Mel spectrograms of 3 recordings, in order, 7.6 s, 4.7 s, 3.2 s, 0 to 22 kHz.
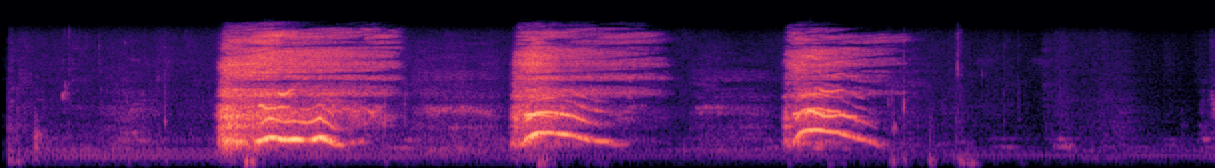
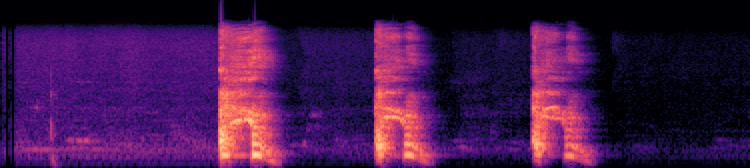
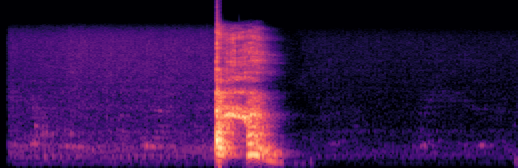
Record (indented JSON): {
  "exhalation_length": "7.6 s",
  "exhalation_amplitude": 21805,
  "exhalation_signal_mean_std_ratio": 0.41,
  "three_cough_length": "4.7 s",
  "three_cough_amplitude": 32709,
  "three_cough_signal_mean_std_ratio": 0.32,
  "cough_length": "3.2 s",
  "cough_amplitude": 32768,
  "cough_signal_mean_std_ratio": 0.25,
  "survey_phase": "beta (2021-08-13 to 2022-03-07)",
  "age": "45-64",
  "gender": "Male",
  "wearing_mask": "No",
  "symptom_abdominal_pain": true,
  "symptom_headache": true,
  "smoker_status": "Ex-smoker",
  "respiratory_condition_asthma": false,
  "respiratory_condition_other": false,
  "recruitment_source": "REACT",
  "submission_delay": "7 days",
  "covid_test_result": "Negative",
  "covid_test_method": "RT-qPCR"
}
